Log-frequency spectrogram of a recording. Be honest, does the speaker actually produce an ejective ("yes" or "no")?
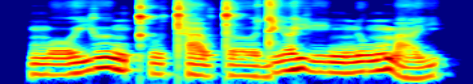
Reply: no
